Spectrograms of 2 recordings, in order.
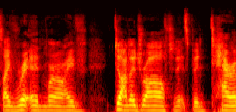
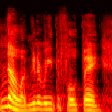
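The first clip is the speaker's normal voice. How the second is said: irritated, annoyed, insistent, standing-firm retort; 2 semitones higher than usual. Retelling the mother-in-law's reaction to a redacted version, imitating an annoyed reply. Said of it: "And she got so annoyed".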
